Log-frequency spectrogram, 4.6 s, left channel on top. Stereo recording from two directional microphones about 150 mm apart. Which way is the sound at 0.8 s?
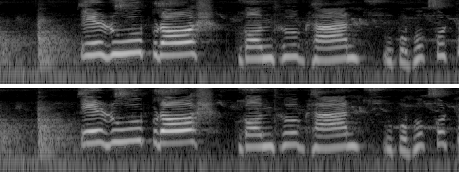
20° right (ahead or behind).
